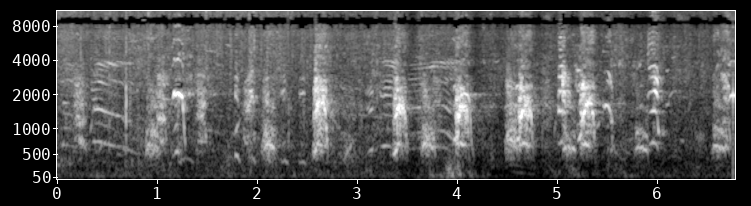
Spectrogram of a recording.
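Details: Jed, a tri-colour Border Collie herding dog nearly seven years old, barks on a farm to hurry people along. Sharp barks come in quick succession, about one or two a second, at uneven intervals.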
